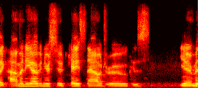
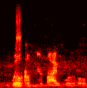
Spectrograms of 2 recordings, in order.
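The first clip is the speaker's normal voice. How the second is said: breathy, whispered, breathed out; 7 semitones lower, 8 dB quieter than usual. Retelling a photo where the line was said to him: Batman voice. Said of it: "that, you know, Batman says".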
